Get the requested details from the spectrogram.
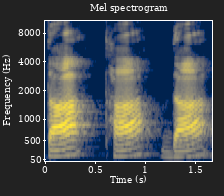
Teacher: बोलिए ता वर्ग को, जीभ जो है दांत में सटेगा, दांत में।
